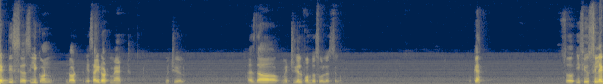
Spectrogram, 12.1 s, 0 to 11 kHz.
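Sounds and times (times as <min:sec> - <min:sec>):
person speaking: 0:00.0 - 0:02.6
electrical mains hum: 0:00.0 - 0:12.0.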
